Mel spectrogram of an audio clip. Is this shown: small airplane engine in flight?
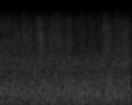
no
